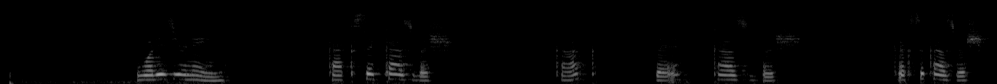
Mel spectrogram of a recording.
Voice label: What is your name, Bulgarian; the talking bulgarian phrasebook

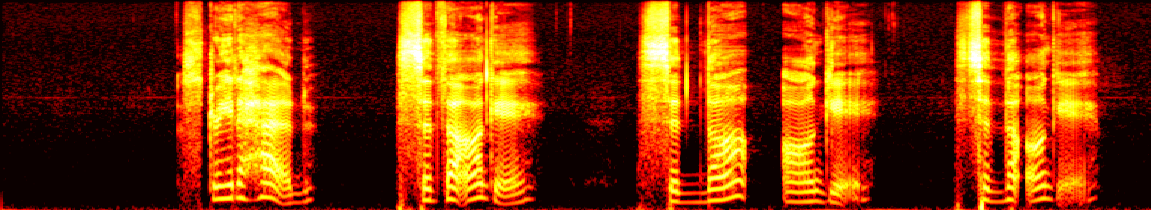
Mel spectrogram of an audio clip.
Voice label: Punjabi Straight ahead

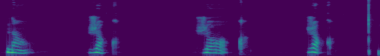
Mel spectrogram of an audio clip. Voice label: "No", Kazakh

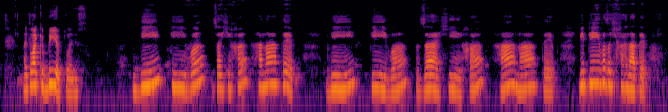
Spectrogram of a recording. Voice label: Id like a beer please, Buryat

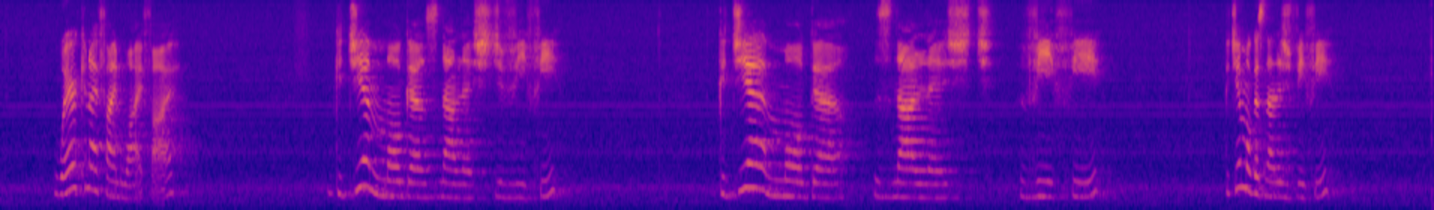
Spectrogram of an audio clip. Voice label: Pol Where can I find wi-fi

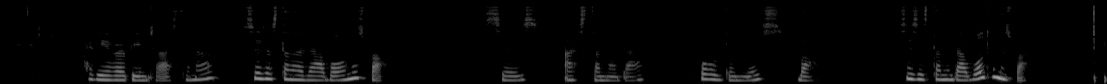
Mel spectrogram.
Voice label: Have you ever been to Astana, kazakh

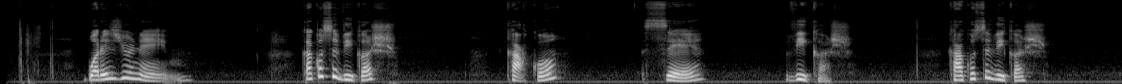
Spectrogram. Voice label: What is your name, Macedonian; the talking macedonian phrasebook

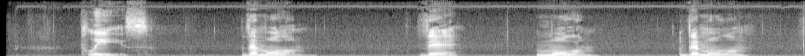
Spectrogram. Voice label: "Please", macedonian; the talking macedonian phrasebook

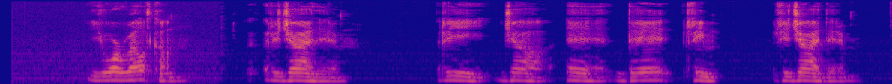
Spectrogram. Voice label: "you are welcome", Turkish; the talking turkish phrasebook

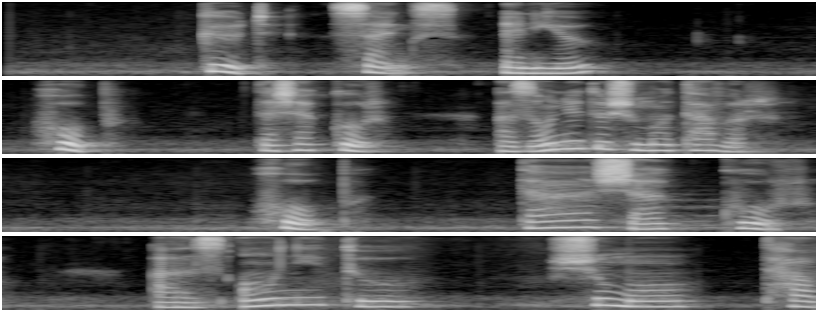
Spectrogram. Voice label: Good Thanks and You Tajik

